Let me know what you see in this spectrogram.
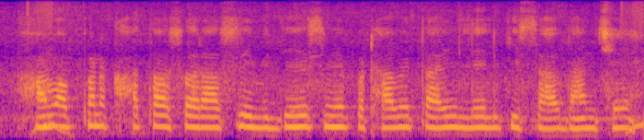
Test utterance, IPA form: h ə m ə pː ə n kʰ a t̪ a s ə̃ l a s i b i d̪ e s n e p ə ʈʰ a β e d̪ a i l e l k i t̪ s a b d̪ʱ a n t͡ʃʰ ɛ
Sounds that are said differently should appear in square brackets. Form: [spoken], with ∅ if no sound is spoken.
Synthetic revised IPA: h ə m ə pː ə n kʰ a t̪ a s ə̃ [ɾ] a s i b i d̪ e s [m] e p ə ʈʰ a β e [t̪] a i l e l k i [∅] s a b d̪ʱ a n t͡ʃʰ ɛ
